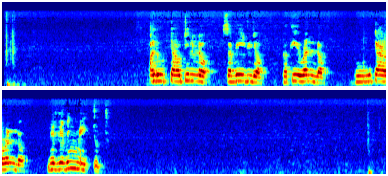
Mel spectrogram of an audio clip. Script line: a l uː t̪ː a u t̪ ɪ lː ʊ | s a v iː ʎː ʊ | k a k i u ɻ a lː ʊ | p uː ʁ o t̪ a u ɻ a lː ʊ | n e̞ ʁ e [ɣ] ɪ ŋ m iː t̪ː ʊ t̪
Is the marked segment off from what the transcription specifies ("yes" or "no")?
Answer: yes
